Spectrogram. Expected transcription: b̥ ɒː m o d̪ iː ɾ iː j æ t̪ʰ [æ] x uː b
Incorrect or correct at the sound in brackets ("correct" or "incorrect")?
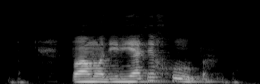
incorrect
